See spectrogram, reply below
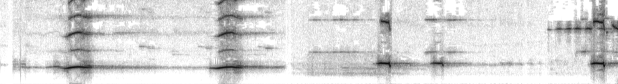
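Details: Eurasian bullfinch song of clear, slightly rising whistled notes, two longer piped tones followed by shorter, higher whistles, with quiet pauses between phrases.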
